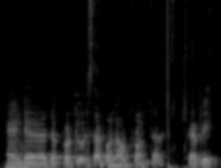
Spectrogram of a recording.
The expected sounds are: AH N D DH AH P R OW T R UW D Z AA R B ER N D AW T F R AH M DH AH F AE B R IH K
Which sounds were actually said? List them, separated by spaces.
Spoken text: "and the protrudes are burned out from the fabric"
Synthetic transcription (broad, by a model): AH N D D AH P R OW T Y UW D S AA R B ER N AW T F R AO M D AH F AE B R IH K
